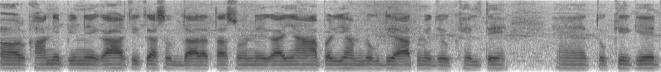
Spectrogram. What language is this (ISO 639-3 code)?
urd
